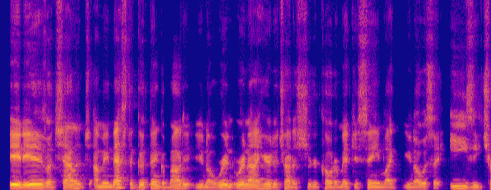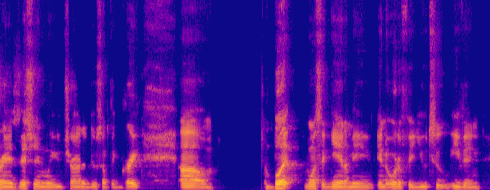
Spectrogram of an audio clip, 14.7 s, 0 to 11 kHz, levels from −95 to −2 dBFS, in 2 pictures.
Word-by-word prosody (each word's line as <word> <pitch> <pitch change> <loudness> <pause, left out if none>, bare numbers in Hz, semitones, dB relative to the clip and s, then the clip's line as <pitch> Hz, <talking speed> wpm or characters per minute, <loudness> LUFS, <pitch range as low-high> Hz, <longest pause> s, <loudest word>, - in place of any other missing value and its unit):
it 340 -2 +11
is 360 +2 +9
a - - 0
challenge, 115 +5 -2
I 105 - -1
mean, 105 0 0
that's 180 +7 +3
the - - -7
good 115 0 -3
thing 120 -2 -2
about 115 +3 -2
it, - - -4
you 110 +1 -4
know, 100 -3 -5
we're 110 +2 0
we're 120 +1 +2
not 115 -2 +1
here 120 +2 0
to 105 -3 -5
try 120 +1 -4
to - - -6
sugarcoat 110 +3 -6
or 100 - -6
make 105 0 -5
it 100 - -7
seem 110 0 -3
like, 100 -1 -5
you 110 - -8
know, 100 +1 -3
it's - - -5
a - - -4 0.2
easy 115 -4 -2
transition 110 0 -1
when 105 +1 -3
you 110 - -6
try 105 - -6
to 105 -2 -4
do 105 +1 -8
something 185 - -10
great, 110 - 0 0.6
um, 100 -3 +3 0.9
but, 125 +5 +6
once 115 -1 -2
again, 105 +1 0
I - - -2
mean, 105 -1 -5
in 105 -1 -3
order 115 -1 0
for 110 0 -7
you 105 +1 -5
to 100 -3 -7
even 100 -3 -5
110 Hz, 210 wpm, -24 LUFS, 105-115 Hz, 0.9 s, it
